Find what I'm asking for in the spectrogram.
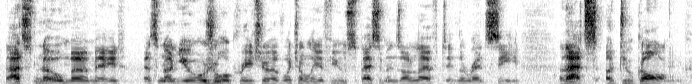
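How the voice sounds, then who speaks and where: A man reading aloud as a learned middle-aged professor who explains things in a measured way. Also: lowish voice, animated, a little hiss or hum, close to an everyday voice. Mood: explaining.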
